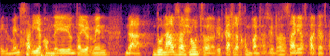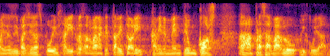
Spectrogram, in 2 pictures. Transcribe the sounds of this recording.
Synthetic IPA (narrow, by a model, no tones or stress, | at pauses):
βiðemːensəβiəkɔmd̪ɛjəjoənt̪əɾioɾmen | d̪əd̪unaəlˠzəʒuzoənəkɛt̪kazləskumpənsəsiõnznəsəsaɾiəspəɾkɛlˠspəizuzipəʒɛzəspuɣinsəɣipɾəzəɾβanəkɛt̪ːərit̪ɔɾikəːβ̞iðemːent̪euŋkɔst̪ | əpɾəzəɾβarluikujða̰lu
